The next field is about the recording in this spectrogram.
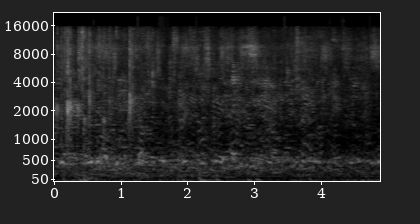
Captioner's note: audience chattering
